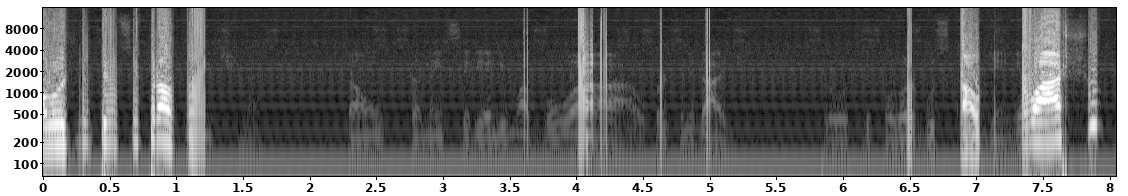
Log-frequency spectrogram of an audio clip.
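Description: Men's speech in short bursts, some of it faint, over a steady low electrical mains hum.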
